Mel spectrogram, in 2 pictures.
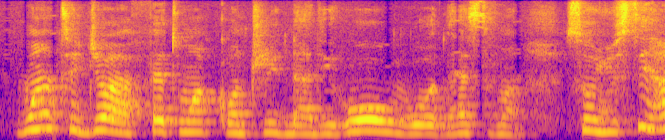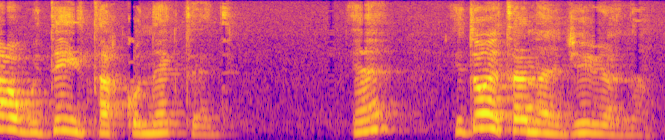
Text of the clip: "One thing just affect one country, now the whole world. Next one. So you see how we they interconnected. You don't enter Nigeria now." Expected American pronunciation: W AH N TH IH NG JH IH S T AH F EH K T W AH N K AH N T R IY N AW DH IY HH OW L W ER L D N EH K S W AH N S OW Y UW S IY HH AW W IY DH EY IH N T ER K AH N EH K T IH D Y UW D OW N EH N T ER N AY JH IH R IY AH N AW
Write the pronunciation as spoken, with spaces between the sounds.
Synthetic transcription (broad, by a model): W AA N T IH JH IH AH F EH K T W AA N K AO N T R IY N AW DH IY HH OW L W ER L D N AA S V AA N S OW Y UW S IY HH AW W IY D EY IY N T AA K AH N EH K T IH D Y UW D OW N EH T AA N AY JH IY R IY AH N AW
